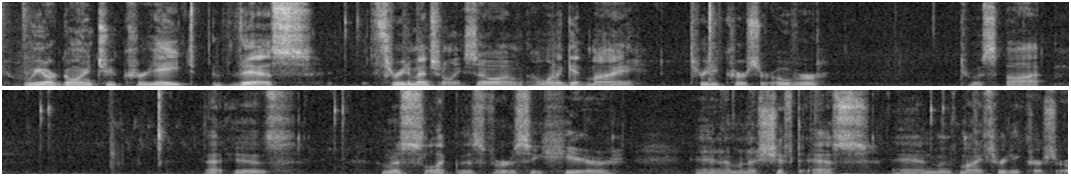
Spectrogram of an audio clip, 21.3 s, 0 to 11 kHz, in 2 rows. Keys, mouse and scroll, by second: 3.4 click, 7.0 Tab, 11.0 click, 13.9 click, 18.6 shift+s.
